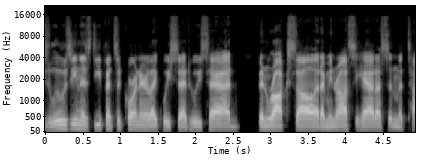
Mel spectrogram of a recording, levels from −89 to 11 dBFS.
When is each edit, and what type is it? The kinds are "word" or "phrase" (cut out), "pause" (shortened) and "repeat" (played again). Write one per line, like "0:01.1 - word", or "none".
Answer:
none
